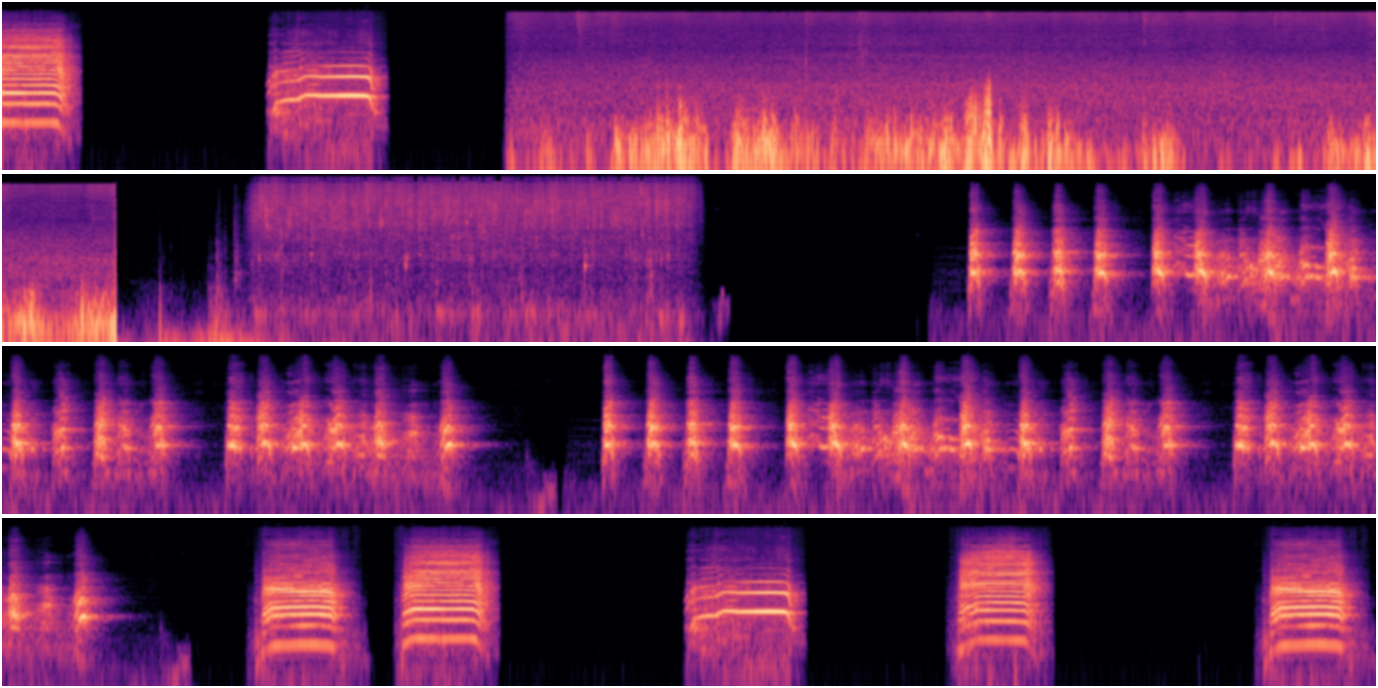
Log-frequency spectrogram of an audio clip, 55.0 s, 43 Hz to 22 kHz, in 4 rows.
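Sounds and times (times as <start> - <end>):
dog barking: 23.4 - 32.3, 33.5 - 42.4.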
